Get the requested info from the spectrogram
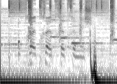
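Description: Hip hop track with a rapped vocal line over deep bass and crisp hi-hats, with a heavy bass hit near the end.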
